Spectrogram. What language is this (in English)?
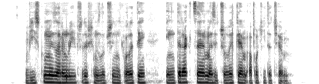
Czech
